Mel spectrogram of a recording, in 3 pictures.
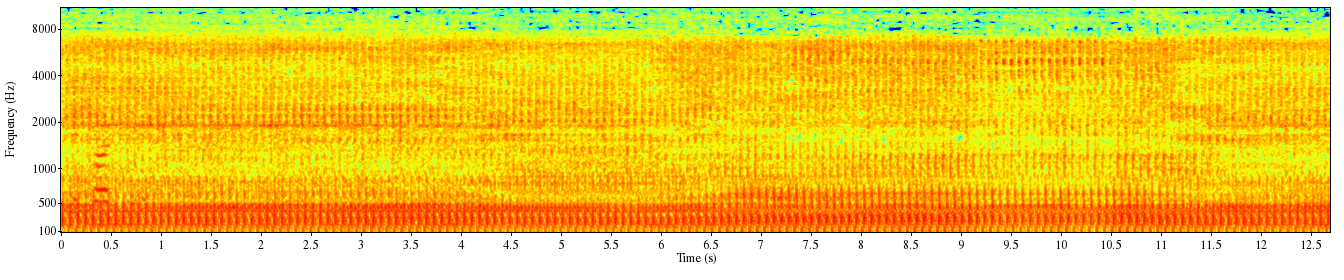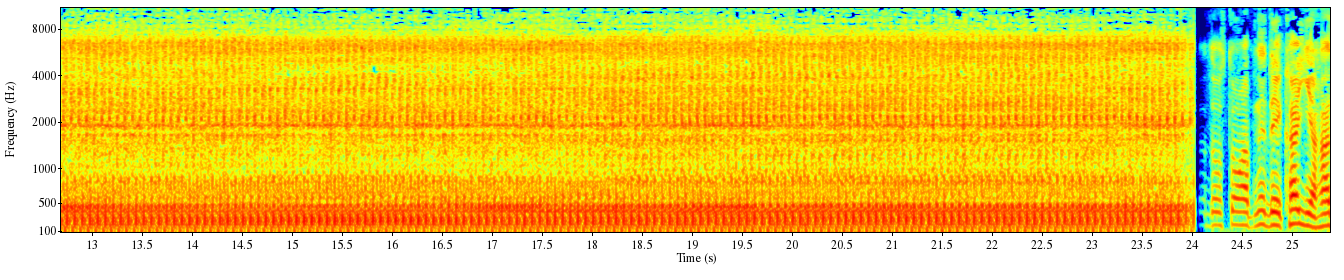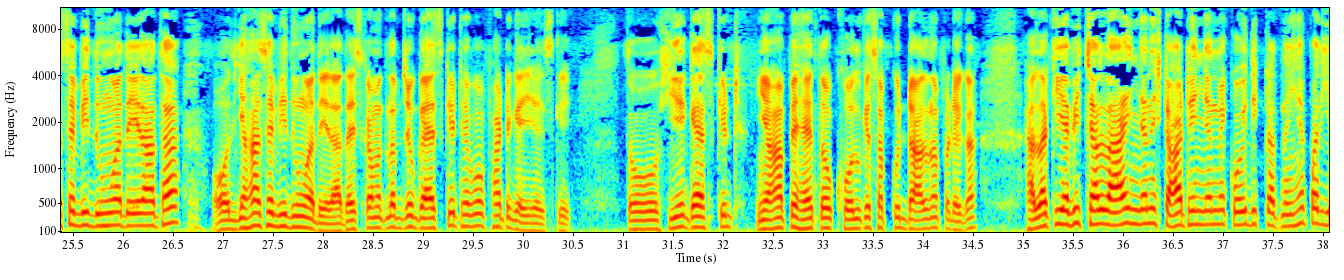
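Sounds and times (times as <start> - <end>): diesel engine chugging: 0.0 - 24.0.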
